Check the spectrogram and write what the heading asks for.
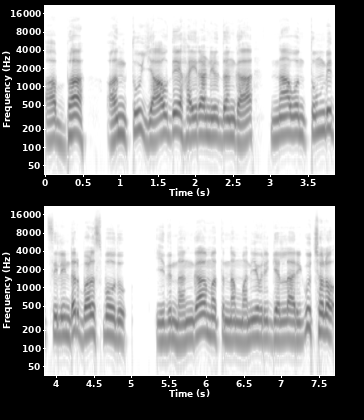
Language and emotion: Kannada, happy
